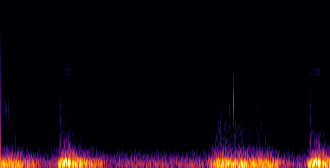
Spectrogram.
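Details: Fine velcro-type crackles on chest auscultation, like pulling apart velcro: dry crackling bursts predominating during inspiration.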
